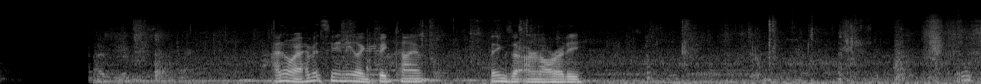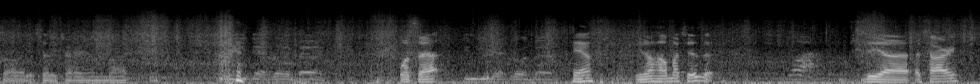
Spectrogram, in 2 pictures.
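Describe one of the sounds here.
A man talks casually close by, outdoors.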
